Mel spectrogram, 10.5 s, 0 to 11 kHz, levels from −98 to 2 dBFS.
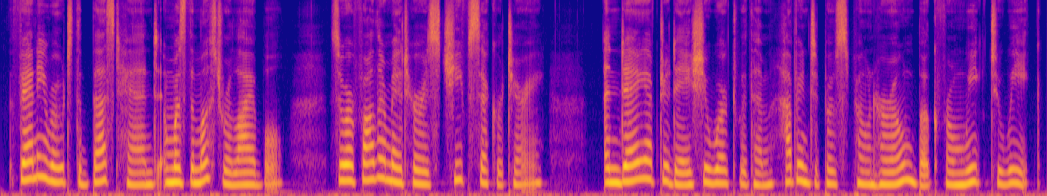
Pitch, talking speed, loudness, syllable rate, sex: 235 Hz, 205 wpm, -19 LUFS, 5.4 syllables/s, female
